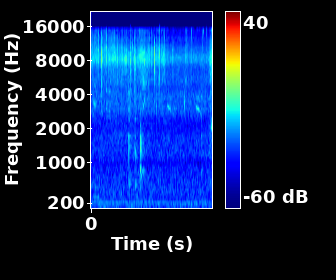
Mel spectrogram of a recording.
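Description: Butter and the last few mushrooms sizzling quietly in a RidgeMonkey pan, with a few light clicks of metal tongs picking mushrooms out of the pan.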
